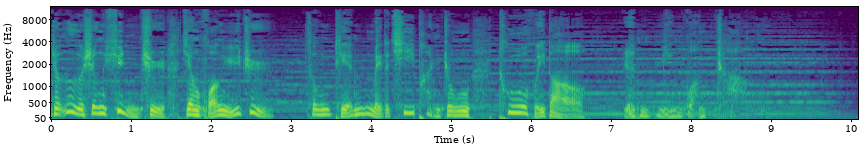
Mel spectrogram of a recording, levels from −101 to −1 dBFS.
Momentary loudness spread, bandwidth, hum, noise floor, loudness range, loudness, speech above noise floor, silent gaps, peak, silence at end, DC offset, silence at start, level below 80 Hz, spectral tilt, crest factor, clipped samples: 19 LU; 11.5 kHz; none; -48 dBFS; 9 LU; -21 LUFS; 28 dB; none; -2 dBFS; 0.45 s; under 0.1%; 0 s; -42 dBFS; -7 dB/octave; 18 dB; under 0.1%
